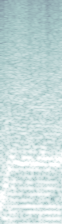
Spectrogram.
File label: FX GTR, GUITARS KIT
